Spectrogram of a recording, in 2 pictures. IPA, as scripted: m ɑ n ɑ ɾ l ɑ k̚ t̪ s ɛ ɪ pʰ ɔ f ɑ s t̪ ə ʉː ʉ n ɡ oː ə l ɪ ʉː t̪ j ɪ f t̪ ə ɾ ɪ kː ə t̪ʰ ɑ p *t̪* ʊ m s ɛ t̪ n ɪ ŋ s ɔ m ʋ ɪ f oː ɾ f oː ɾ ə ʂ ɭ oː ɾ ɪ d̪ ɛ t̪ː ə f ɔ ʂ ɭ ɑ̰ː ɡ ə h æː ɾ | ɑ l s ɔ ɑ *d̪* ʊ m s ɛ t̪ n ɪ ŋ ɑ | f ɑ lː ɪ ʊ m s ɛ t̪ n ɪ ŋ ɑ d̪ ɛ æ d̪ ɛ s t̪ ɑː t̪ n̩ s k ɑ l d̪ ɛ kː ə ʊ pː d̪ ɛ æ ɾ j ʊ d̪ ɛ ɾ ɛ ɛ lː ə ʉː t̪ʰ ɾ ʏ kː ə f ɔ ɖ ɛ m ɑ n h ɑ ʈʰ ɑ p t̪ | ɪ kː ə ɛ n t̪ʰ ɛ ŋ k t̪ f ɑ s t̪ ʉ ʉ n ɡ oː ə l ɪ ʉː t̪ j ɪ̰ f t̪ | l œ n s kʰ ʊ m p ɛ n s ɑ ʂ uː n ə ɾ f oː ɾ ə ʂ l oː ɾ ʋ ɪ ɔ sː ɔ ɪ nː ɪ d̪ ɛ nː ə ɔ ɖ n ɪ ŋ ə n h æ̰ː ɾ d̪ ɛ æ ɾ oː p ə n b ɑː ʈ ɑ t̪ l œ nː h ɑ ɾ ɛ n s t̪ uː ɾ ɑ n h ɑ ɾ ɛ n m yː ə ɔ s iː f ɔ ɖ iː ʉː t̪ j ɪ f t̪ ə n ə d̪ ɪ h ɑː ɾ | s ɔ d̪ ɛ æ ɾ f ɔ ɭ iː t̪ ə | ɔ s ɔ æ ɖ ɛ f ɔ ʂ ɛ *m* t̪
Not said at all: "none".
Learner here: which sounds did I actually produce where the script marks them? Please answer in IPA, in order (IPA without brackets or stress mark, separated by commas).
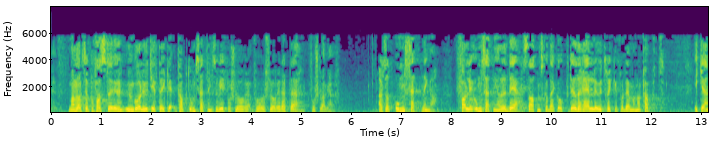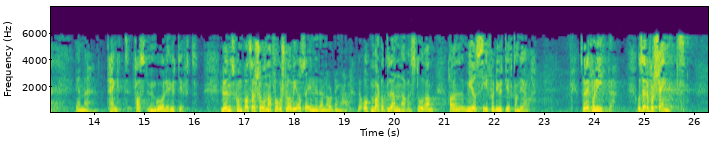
t̪, t̪, ŋ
